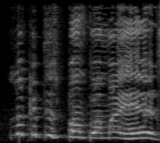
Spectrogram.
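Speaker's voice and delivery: high, loud indignant hen voice; insist, pointing at the bump; insistent hen. Acted.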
